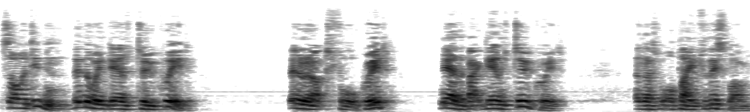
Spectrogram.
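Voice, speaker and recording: Somewhat breathy, a man speaks at a fairly quick pace with big swings in loudness against a quiet background. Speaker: food reviewer. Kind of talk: casual food review vlog. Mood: cheerful, relaxed. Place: kitchen. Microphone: phone near.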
